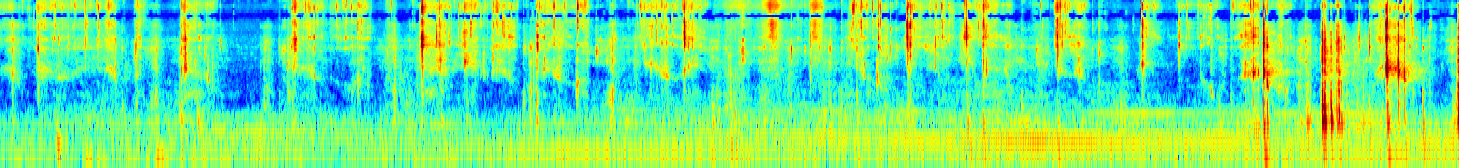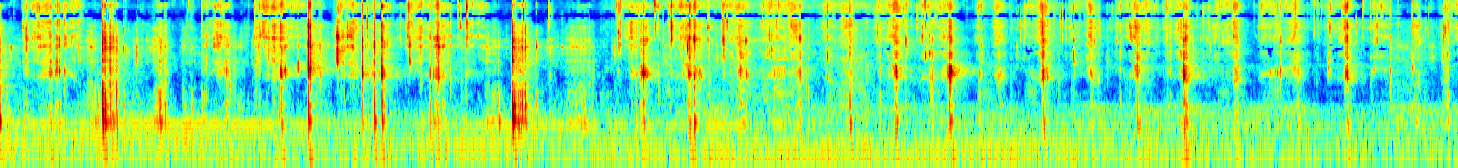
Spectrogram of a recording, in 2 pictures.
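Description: A person biting and chewing pieces of dry edible clay close to the microphone, with sharp cracks as the clay breaks between the teeth. The loudest cracks come in a quick cluster about halfway through, with steady crunchy chewing before and after.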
